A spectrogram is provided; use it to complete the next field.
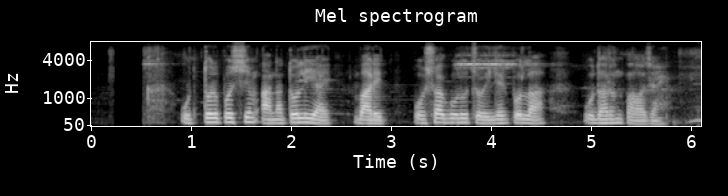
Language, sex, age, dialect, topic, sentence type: Bengali, male, 18-24, Rajbangshi, agriculture, statement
